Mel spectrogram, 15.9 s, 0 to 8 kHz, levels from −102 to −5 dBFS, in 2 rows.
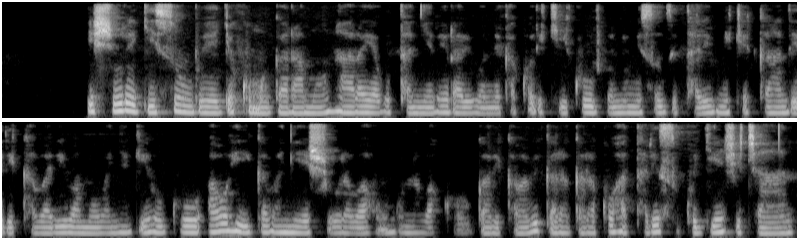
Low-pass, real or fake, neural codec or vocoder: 7.2 kHz; real; none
